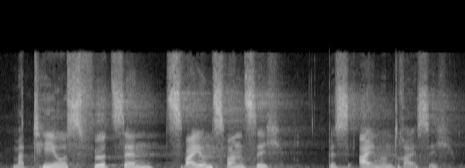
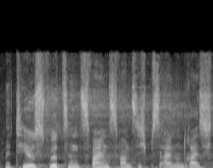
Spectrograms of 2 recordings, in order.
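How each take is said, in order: First: "Matthäus vierzehn, zweiundzwanzig" spelled out slowly, word by word; slow it right down so they can find the verse; slow dictation. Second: Said in the usual way. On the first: Shown as a demonstration. Pastor telling the congregation which verse to open, slow dictation. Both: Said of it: "schlag mal auf".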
